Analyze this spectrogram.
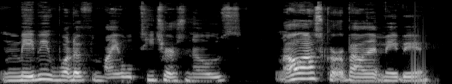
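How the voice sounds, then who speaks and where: A woman's voice: lowish voice, measured pace, voice pushed down, low-quality recording. A woman voicing a thoughtful, modest teenage boy martial artist, musing tentatively in a story reading. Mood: pondering.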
